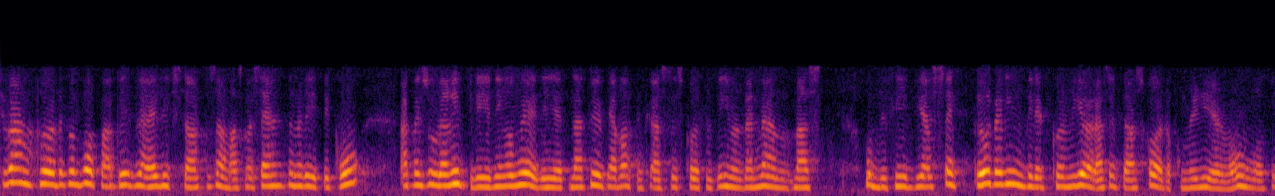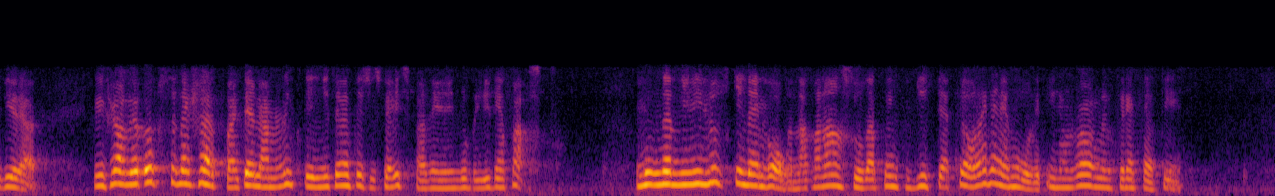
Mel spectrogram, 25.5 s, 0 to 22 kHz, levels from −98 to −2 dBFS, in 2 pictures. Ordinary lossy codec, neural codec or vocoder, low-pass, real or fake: Opus, 16 kbps; codec, 24 kHz, 0.9 kbps, WavTokenizer, medium music audio release; 5.4 kHz; fake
